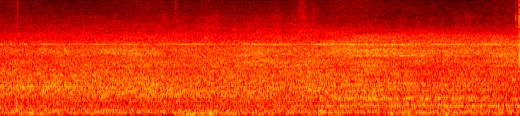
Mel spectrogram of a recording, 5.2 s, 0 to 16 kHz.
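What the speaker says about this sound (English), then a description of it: "we just had a Sun Country 737-800 land on 25 left" A Sun Country Boeing 737-800 lands on runway 25 left at LAX, heard as a steady, loud broadband jet engine roar with no pauses or voices.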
